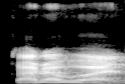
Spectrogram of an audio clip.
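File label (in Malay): "karavan", Malay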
